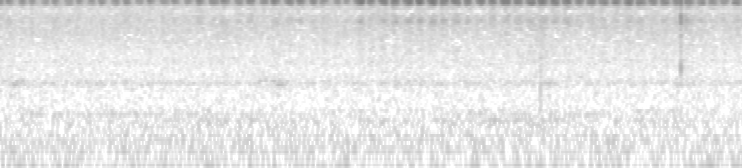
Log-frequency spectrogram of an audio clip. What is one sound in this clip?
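A coloured pencil scratches softly and rapidly on paper.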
